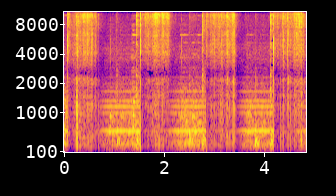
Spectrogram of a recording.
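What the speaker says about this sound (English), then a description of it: "Now I'm going to do it in rapid succession" A MIG200 welder spot welding in rapid succession, with repeated buzzing, crackling bursts separated by sharp clicks, steady and close, with an electrical hum throughout.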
